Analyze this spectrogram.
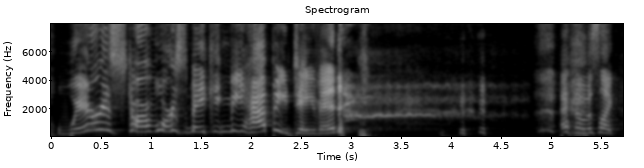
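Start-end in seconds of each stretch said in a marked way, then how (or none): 0.1-2.9 high, loud, pleading outrage; mock indignant wail. Friend berating Dave Filoni over the show, indignant wail. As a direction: imitate a fan scolding the creator from afar.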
